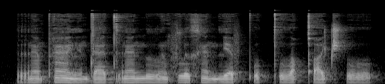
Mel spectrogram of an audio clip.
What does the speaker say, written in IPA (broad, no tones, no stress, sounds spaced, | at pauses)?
r æ̃ pʰ æ̃ lʲ ə̃ d æ d r æ̃ n lː ə̃ f l ə x æ̃ n lʲ æ f pʼ ɤ kʼ ɤ qʼ ə t͡ʃʼ ɤ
